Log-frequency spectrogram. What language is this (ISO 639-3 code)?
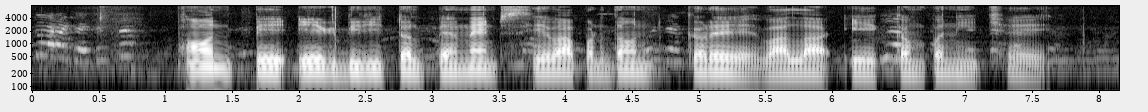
mai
